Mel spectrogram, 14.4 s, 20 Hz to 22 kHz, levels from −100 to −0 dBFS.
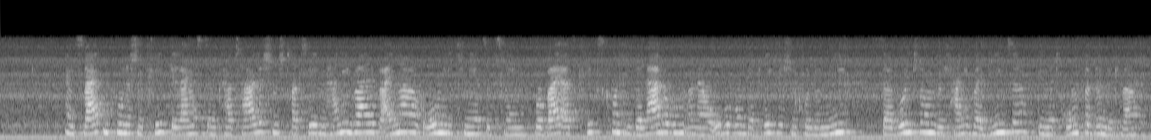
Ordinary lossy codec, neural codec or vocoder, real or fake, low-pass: none; none; real; 7.2 kHz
